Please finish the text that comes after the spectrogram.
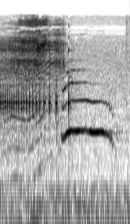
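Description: A cat in a Robocop: Rogue City video game scene gives a single drawn-out meow, near and clear over a low steady background hum.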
